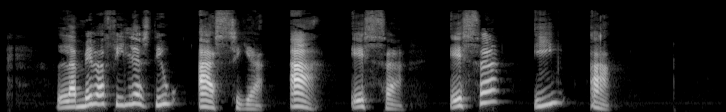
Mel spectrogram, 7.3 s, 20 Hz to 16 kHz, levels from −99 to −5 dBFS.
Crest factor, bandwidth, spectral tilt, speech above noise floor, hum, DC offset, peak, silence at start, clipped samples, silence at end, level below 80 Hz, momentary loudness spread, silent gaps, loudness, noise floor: 26 dB; 11.5 kHz; -3.5 dB/octave; 61 dB; none; under 0.1%; -6 dBFS; 0.6 s; under 0.1%; 1.2 s; -88 dBFS; 15 LU; none; -30 LUFS; -90 dBFS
